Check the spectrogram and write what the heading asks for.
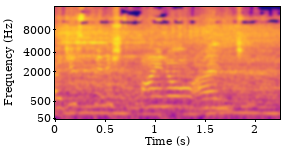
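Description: Speech: a boy talking, over a steady low hum.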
